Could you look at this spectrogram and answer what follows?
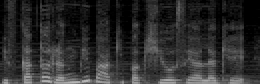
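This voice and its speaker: A woman's voice: on the high side, animated, moderate pace, mellow. A woman voicing a sweet, playful young princess in a cartoon story. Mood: admiring. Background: music.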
